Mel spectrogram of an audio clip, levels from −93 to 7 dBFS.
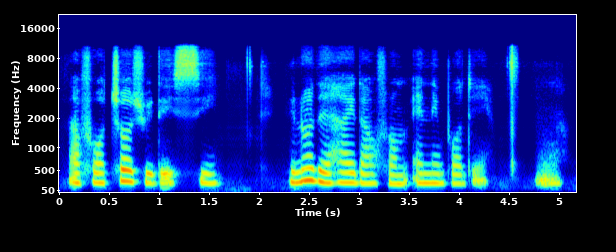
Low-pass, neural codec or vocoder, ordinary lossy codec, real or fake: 10.8 kHz; codec, 24 kHz, 0.9 kbps, DualCodec; none; fake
